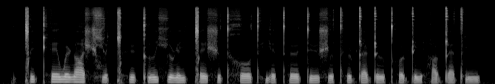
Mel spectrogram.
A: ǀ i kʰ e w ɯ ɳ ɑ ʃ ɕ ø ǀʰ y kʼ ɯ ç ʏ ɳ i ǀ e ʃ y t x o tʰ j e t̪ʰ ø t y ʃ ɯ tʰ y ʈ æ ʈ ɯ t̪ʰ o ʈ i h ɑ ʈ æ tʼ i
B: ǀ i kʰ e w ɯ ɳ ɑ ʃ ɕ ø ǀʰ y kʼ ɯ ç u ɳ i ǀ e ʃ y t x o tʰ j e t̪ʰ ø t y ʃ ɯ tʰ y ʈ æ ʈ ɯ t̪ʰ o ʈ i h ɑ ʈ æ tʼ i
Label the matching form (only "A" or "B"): B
